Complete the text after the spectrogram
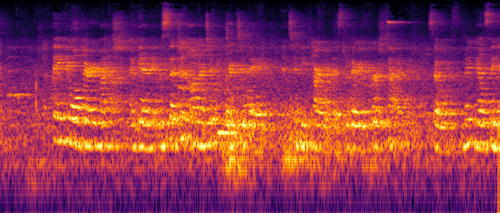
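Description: A woman speaks through a microphone and loudspeakers, echoing in a large hall.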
